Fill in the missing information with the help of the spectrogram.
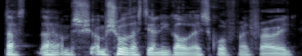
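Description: A man's voice: on the low side, fairly even intonation, racing, a little mellow, no echo, studio quality. A man hosting a casual podcast chat, jokey and laughing often as he runs the segment. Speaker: podcast host.

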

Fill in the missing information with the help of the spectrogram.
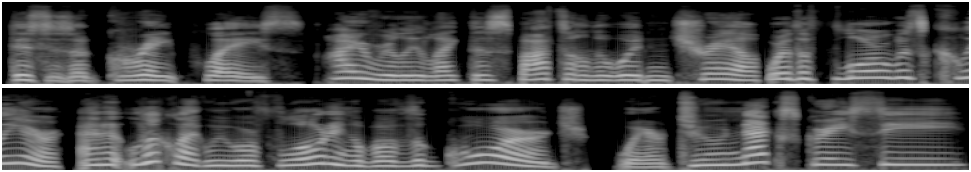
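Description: A woman's voice: on the high side, lively intonation, a little slow, hardly any pauses, no room sound, clean studio sound. A woman voicing an eager, chatty young girl traveller in a children's educational show, with broad singsong children's theatre delivery and easy amazement. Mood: excited, amazed.

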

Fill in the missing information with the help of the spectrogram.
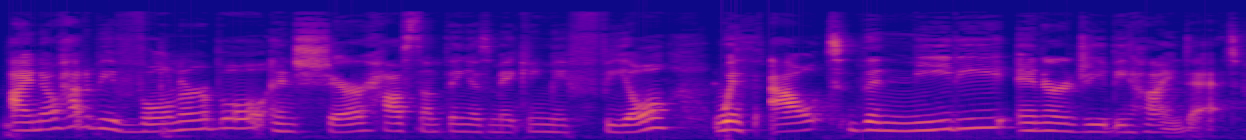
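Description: A woman's voice: mid-range voice, measured pace, few pauses, a bit bright. A woman hosting as a relationship coach, emphatic and affirming, speaking in a teaching tone. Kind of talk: coaching conversation.

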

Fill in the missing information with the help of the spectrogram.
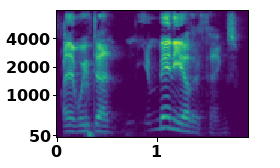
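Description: A man's voice: on the high side, sing-song, normal speed, sharp tone, breathy edge, highs cut off. A man hosting a casual sports chat, rambling and correcting himself as he talks, with hiccups. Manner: rambling, self-correcting, chatty. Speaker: podcast host.

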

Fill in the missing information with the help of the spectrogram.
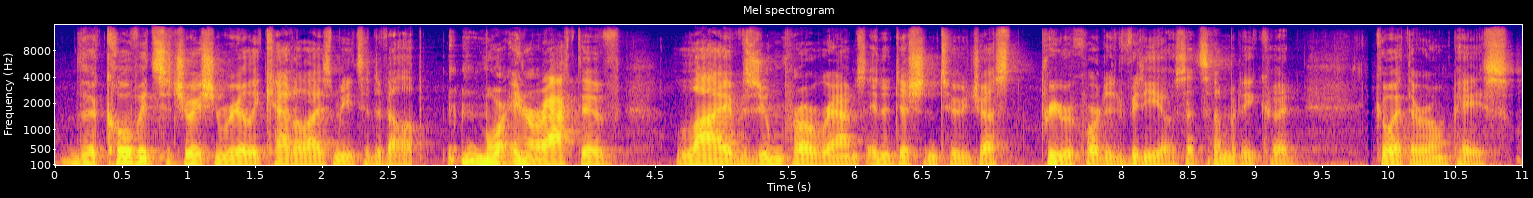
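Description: A man with a Chicago accent speaks in a low, gravelly register. He sounds thoughtful as he teaches and explains music in a relaxed interview. His talk meanders, with repeated words while he thinks.

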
